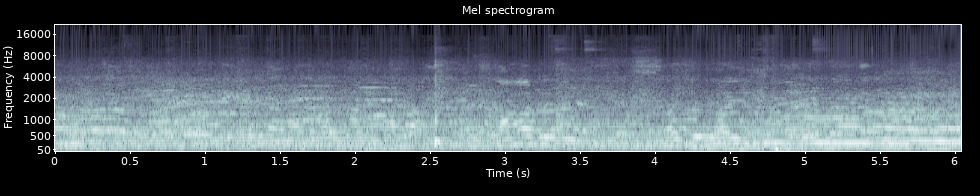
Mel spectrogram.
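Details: Dairy cows and calves being traded at Aftabganj market on 26/5/24 give a drawn-out, low moo near the end, half buried under crowd chatter, traders' voices and vehicle noise.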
